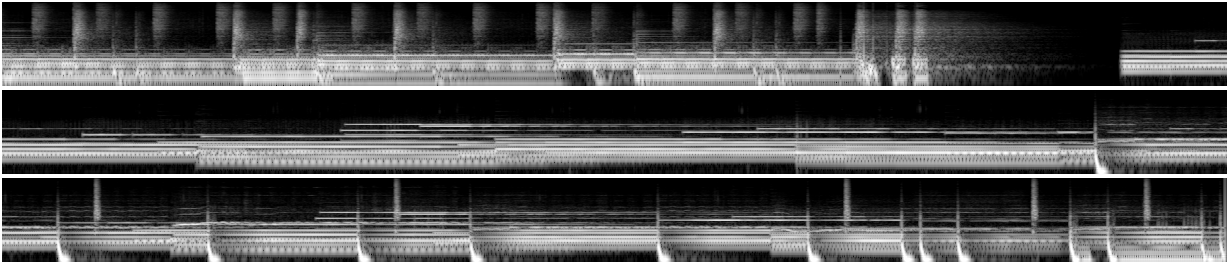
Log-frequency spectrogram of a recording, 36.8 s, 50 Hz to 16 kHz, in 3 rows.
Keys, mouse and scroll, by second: 11.7 ctrl+scroll up 1, 11.7 ctrl+scroll down 1, 11.9 ctrl+scroll up 1, 18.2 ctrl+scroll down 1.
